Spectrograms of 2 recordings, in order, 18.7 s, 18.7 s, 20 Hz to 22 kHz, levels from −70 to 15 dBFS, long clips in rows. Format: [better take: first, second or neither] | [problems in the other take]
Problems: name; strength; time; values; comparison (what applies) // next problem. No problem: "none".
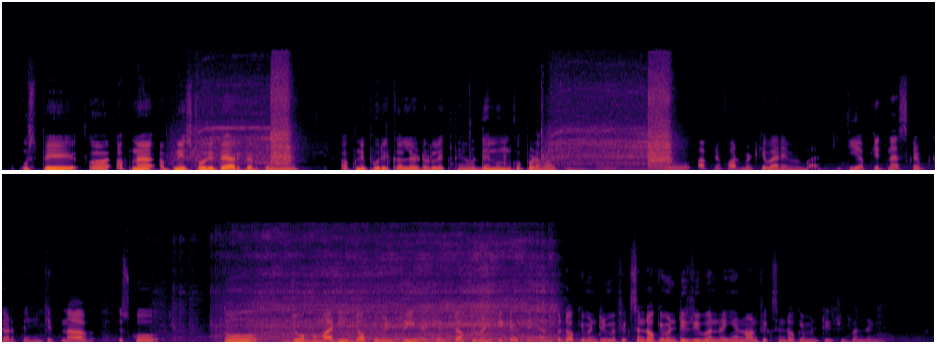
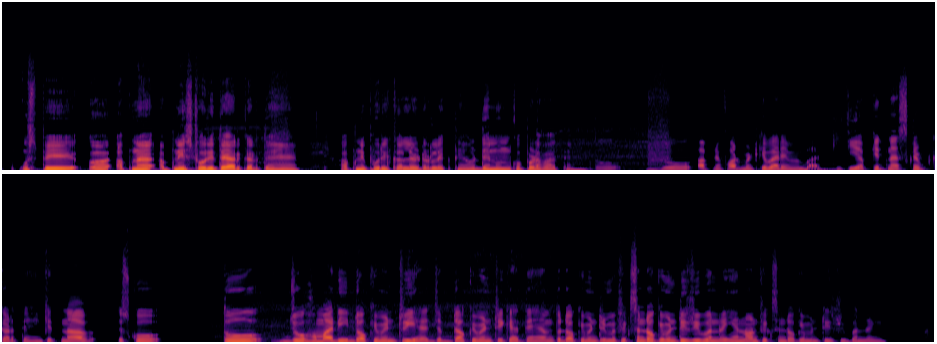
second | machinery noise; loud; throughout; 4 dB below the speech; faint in the second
